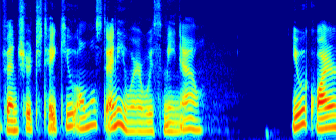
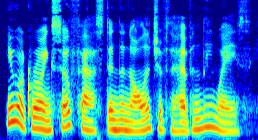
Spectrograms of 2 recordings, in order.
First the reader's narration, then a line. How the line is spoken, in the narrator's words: he said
